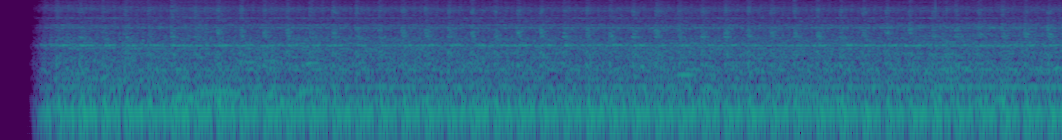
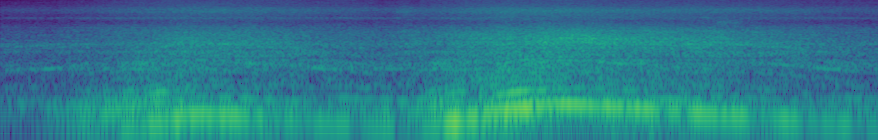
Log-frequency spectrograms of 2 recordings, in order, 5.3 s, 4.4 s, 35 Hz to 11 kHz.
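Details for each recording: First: Honda Civic Hybrid with codes P1024 valve pause system sticking on and P0300 random misfire; idling engine with a loud, busy, uneven ticking clatter over the hum, louder when accelerating. Valvetrain rocker arm noise. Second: Honda Civic Hybrid that had P1024 valve pause system sticking, P0300 random misfire and rocker-arm noise, after refitting the faulty linkage. Revs rise from idle smoothly and fall back with no ticking or knocking; only faint wiring noise remains. Normal revving.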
